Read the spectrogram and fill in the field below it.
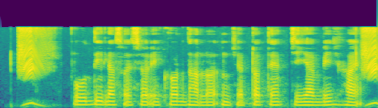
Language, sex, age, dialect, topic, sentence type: Bengali, male, 18-24, Jharkhandi, agriculture, statement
